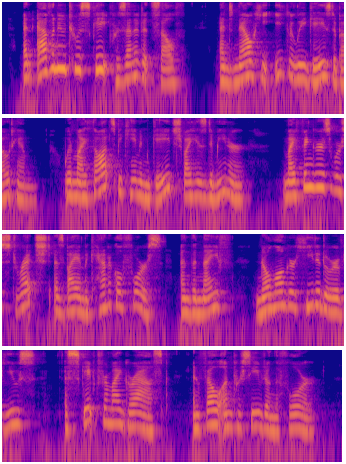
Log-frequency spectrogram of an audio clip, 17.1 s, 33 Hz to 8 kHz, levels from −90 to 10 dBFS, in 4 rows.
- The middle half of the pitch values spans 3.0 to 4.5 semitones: No, average, 5.1 semitones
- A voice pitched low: No, medium, 185 Hz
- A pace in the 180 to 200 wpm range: No, average, 170 wpm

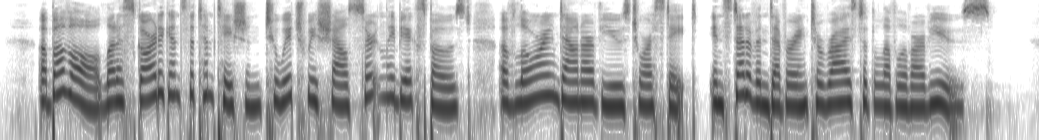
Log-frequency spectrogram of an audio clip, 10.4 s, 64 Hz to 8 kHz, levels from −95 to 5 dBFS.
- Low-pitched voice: No, high, 230 Hz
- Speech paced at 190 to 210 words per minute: Yes, average, 195 wpm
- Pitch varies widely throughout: No, average, 3.5 semitones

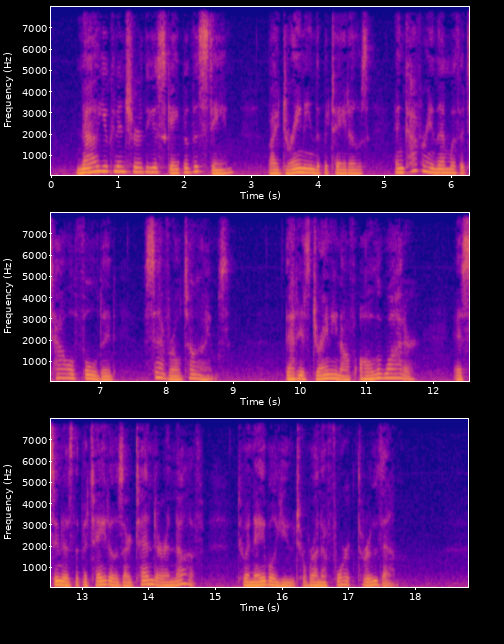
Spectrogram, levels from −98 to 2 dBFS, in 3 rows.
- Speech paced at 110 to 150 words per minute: Yes, average, 145 wpm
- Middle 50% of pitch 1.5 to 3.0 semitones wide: No, average, 4.3 semitones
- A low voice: No, medium, 170 Hz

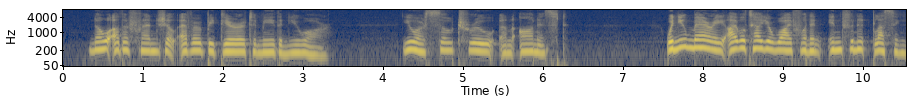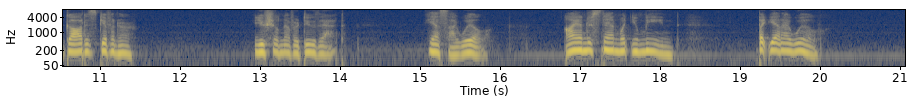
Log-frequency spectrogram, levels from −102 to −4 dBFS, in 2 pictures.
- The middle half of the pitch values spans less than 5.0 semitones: Yes, average, 3.4 semitones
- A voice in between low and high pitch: Yes, medium, 180 Hz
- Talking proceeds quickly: No, average, 145 wpm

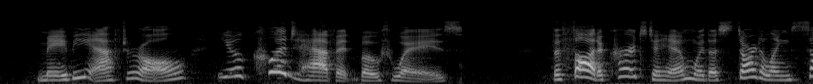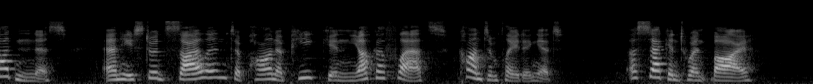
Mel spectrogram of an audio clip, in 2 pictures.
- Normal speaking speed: No, slow, 125 wpm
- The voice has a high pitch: Yes, high, 225 Hz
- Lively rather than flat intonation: Yes, wide, 7.4 semitones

